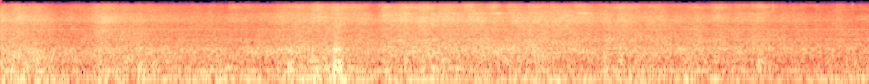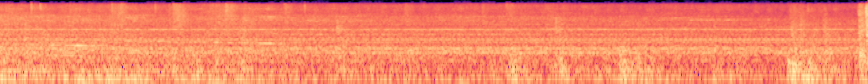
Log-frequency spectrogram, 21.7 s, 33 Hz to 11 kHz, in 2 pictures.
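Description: A Parkchester-bound 6 local subway train rumbles steadily between Third Avenue–138th Street and Brook Avenue, a loud, continuous low roar of wheels on rails with faint metallic squeals and rattles, and no voices.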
